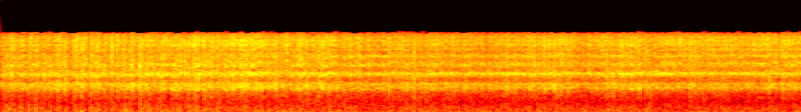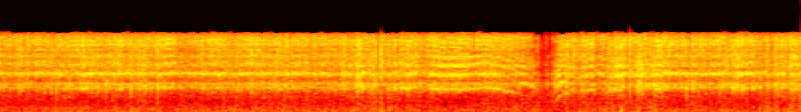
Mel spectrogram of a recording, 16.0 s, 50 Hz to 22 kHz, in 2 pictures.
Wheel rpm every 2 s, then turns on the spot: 220, 230, 230, 230, 230, 230, 150, 220.
none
